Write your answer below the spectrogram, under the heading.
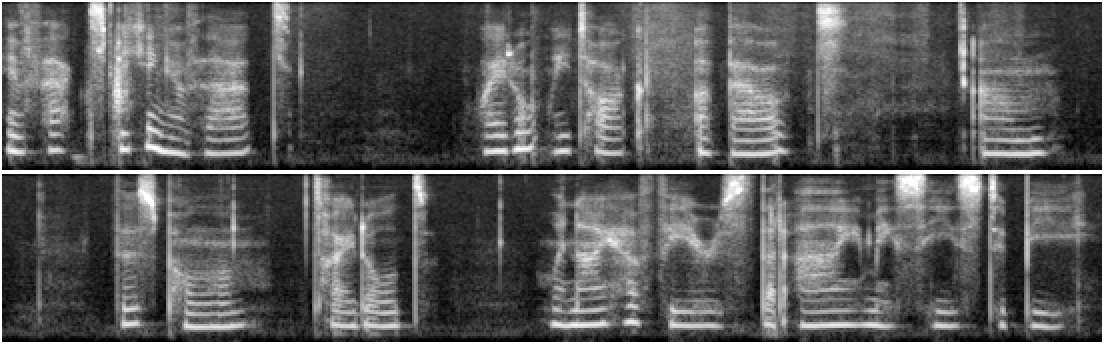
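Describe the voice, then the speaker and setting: A woman speaking softly in a breathy half-whisper, gentle and unhurried, in an intimate ASMR style close to the microphone. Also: mid-range voice, level tone, a little hiss or hum. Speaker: ASMR creator and host. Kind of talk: soft-spoken ASMR, casual explaining and poetry reading.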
